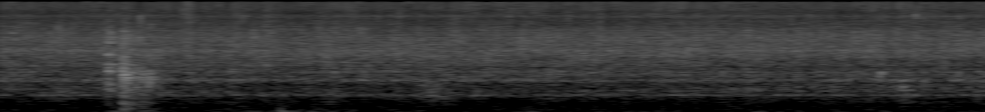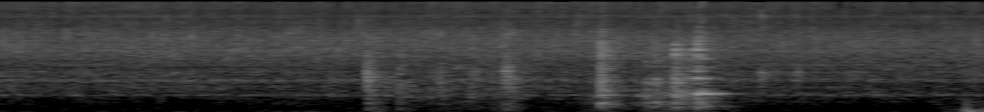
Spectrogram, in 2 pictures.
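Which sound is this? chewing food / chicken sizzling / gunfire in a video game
chicken sizzling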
